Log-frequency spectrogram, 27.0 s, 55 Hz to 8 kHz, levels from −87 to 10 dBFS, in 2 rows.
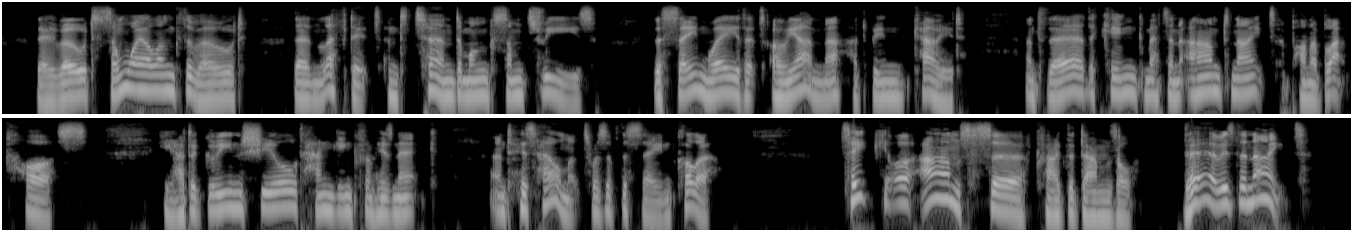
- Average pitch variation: Yes, average, 4.6 semitones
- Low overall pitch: Yes, low, 125 Hz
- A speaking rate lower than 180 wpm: Yes, average, 140 wpm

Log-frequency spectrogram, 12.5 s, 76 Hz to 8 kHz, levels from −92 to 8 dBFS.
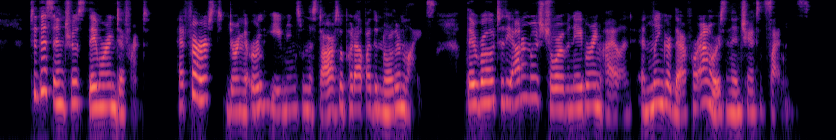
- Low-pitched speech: No, high, 220 Hz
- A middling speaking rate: Yes, average, 195 wpm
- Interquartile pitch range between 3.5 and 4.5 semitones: Yes, average, 4.2 semitones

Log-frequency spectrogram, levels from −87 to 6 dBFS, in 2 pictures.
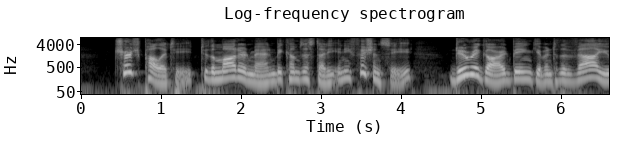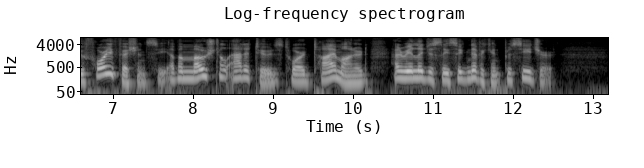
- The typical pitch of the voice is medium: Yes, medium, 155 Hz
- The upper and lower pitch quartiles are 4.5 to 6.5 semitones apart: Yes, average, 5.3 semitones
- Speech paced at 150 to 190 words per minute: No, average, 140 wpm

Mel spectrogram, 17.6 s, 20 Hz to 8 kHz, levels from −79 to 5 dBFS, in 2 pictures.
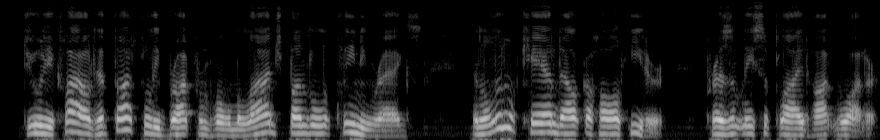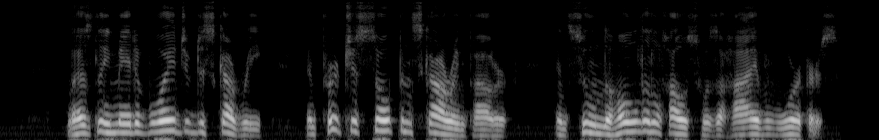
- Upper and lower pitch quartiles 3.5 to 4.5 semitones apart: No, average, 5.3 semitones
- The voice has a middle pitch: Yes, medium, 160 Hz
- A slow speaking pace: No, average, 155 wpm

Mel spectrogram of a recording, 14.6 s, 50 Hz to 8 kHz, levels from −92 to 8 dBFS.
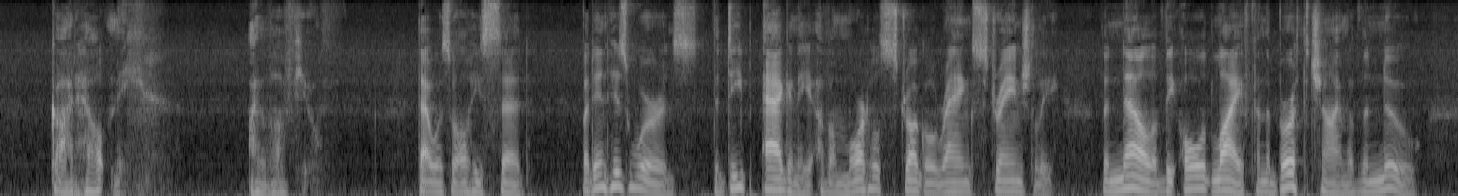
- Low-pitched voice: Yes, low, 105 Hz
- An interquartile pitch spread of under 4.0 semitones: No, average, 4.4 semitones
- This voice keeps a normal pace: Yes, average, 150 wpm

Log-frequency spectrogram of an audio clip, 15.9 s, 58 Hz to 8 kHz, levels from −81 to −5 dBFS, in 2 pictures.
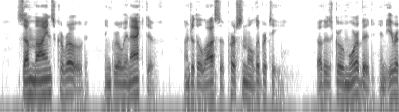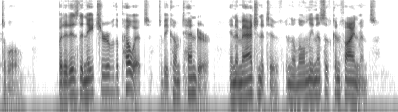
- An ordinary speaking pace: No, slow, 130 wpm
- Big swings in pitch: No, average, 3.6 semitones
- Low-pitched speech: Yes, low, 115 Hz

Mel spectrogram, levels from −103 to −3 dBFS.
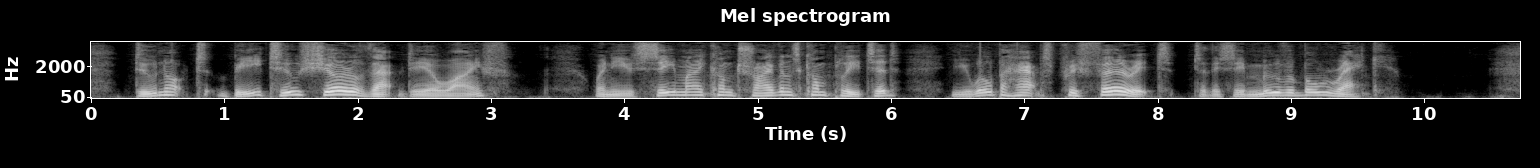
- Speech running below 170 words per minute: Yes, slow, 135 wpm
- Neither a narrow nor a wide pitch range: No, wide, 8.2 semitones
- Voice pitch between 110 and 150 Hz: Yes, medium, 140 Hz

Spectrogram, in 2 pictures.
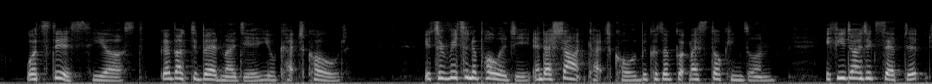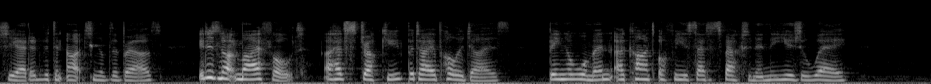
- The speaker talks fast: Yes, fast, 210 wpm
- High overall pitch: Yes, high, 220 Hz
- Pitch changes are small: No, average, 4.0 semitones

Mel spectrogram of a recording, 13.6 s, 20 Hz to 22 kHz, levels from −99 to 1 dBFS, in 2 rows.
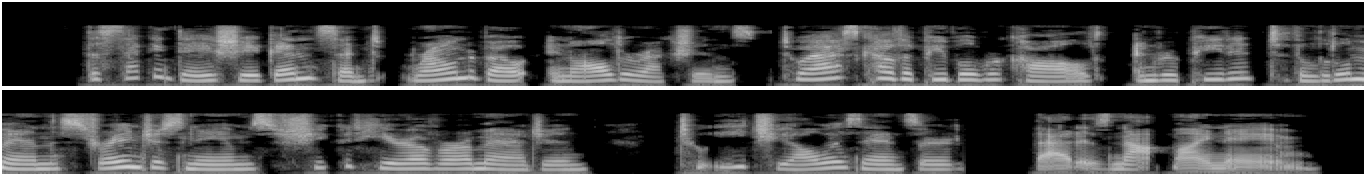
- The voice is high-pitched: Yes, high, 220 Hz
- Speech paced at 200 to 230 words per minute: No, average, 190 wpm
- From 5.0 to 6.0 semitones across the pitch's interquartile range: No, average, 4.6 semitones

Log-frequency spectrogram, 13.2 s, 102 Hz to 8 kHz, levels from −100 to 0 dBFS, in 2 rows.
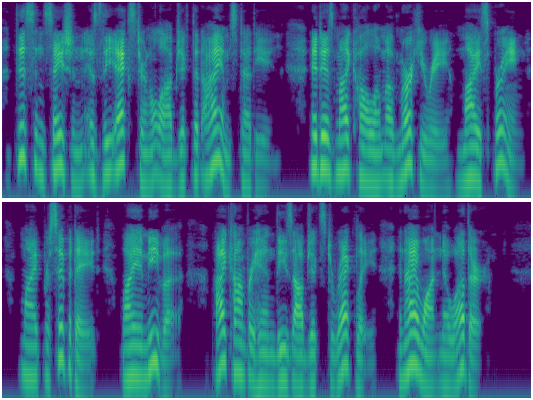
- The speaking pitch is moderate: Yes, medium, 155 Hz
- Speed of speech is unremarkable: Yes, average, 145 wpm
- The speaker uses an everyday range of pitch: No, wide, 6.4 semitones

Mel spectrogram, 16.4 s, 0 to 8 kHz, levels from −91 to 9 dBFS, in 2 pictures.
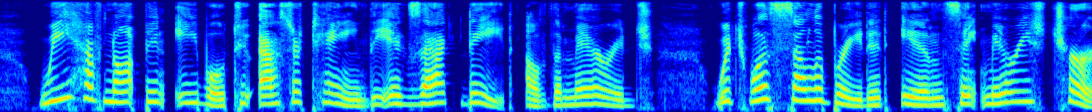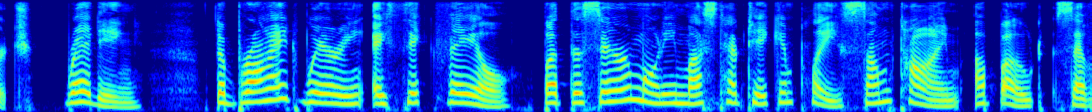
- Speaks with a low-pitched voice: No, high, 235 Hz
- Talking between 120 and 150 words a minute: Yes, average, 140 wpm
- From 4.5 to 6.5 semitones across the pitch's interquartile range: Yes, average, 5.0 semitones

